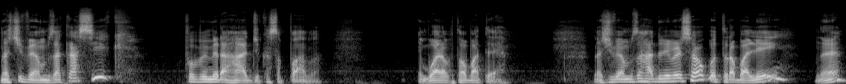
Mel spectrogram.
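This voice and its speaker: Pausing long and often, a man talks at a moderate pace and medium pitch, with lively intonation, vocal fry and very even loudness. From Brazil, northern Minas Gerais. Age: 60s. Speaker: radio station owner and journalist. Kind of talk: interview conversation.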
